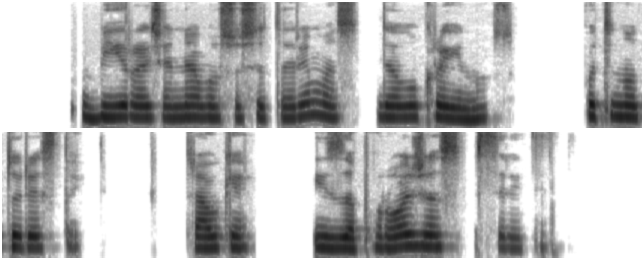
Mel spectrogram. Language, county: Lithuanian, Vilnius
